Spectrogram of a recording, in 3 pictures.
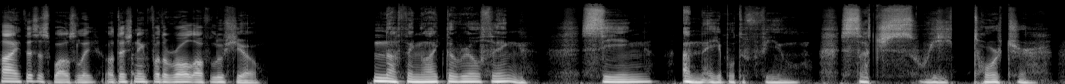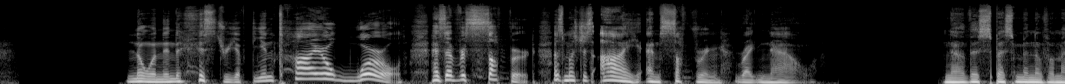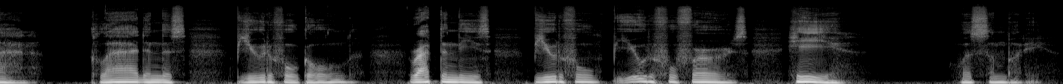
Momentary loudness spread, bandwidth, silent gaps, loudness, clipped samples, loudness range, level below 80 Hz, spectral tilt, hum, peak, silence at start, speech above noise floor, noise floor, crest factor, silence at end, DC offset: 12 LU; 17 kHz; 2.69-3.67 s, 10.85-11.71 s, 11.77-11.82 s, 19.03-19.89 s, 19.97-20.03 s; -18 LUFS; under 0.1%; 5 LU; -38 dBFS; -5.5 dB/octave; none; 0 dBFS; 0 s; 40 dB; -57 dBFS; 18 dB; 0.25 s; under 0.1%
